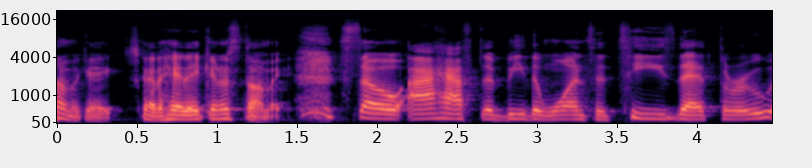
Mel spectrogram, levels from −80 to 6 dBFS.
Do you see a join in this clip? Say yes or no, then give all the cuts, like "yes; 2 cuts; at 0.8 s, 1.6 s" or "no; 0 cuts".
no; 0 cuts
